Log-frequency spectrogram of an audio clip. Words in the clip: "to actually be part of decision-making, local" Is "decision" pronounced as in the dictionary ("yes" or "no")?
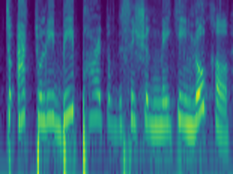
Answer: no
